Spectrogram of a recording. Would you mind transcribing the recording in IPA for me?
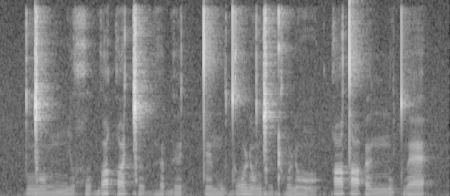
ŋ͡ǀ ɔ̃ mː i χʷ œ b o qʷ i ǀ ɵ bʱ œ b ø tː ɛ̃ m u d o ɳ ɔ̃ ɡ͡ǀ ɵ ɖʱ o ɳ ɔ̃ | qʷ ɛ tˤ e ʔ œ nː o tʷ æ

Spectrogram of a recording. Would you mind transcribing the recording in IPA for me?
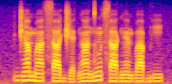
d͡ʒ ã˦ b ã˧ s a˧ d͡ʒ ɛ˨ ɡ ã˧ d ũ˦ s a˧ ɡ ɛ̃˧ b a˧ b i˧

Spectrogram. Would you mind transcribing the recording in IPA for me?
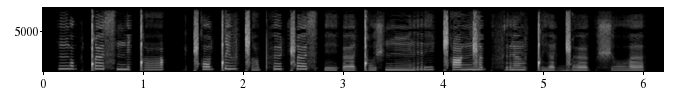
ŋ ɔ˦ k ǃ œ˦ s ŋ e˧ ǃ ɑ̤˧ | ǁʰ ɔ˧ ǃ e˦ v ǁ ɑ̤˨ pʰ ø˦ ǁ œ˦ s ʔ e̤˦˨ ʔ œ˨ ɐ̯ ǃ ɔ̤˦ ʃ ŋ ĩː˨ r e̤˦ ǁʰ ɑ˦ ŋ͡ǁ œ˦ k f r œ̃˦ v ǃ e̤˨ ɐ̯ ɡ͡ǁ œː˨ k ʃ ɔ̤˦˨ ɐ̯

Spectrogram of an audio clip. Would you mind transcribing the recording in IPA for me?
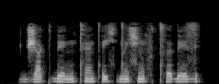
d͡ʒ a˨˩˦ k ɗ e˨˩˦ ŋ tʰ ɛ̃˨˦ tʼ e˨˦ ç d ə̃˨˦ ɕ ũ˨˩˦ f tʰ ə˨˦ ɗ e˨˦ z

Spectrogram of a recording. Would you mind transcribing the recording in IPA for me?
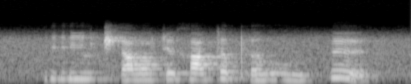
r i l t͡ʃʼ ɛ lˠ o t ʏ x ɐ lˠ t ə pʼ ə β u | ʏ

